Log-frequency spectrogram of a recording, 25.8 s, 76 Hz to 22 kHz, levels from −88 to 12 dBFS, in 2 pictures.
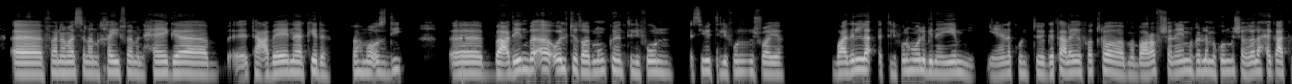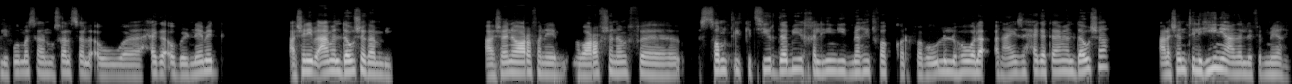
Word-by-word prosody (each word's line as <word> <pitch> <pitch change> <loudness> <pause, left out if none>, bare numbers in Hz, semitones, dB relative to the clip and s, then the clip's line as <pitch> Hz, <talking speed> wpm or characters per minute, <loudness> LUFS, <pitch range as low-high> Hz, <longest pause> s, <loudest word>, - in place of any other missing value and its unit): آآ 160 0 +7
فأنا 175 +1 -2
مثلًا 170 -1 -2
خايفة 175 0 0
من 165 -2 -5
حاجة 170 -1 +3 0.4
ب - - -4
تعبانة 175 +3 +3
كده، 160 -4 -1 0.2
فاهمة 175 -1 -2
قصدي؟ 195 +6 -4 0.5
آآ 170 +1 +3
بعدين 165 +6 +4
بقى 210 0 +4
قُلت 205 +1 +1
طَب 180 -2 +1
ممكن 190 +2 -2
التليفون 175 -1 -3 0.2
أسيب 190 - -2
التليفون 180 +1 -5
شوية، 160 -2 -2 0.5
وبعدين 170 +4 +3
لأ، 210 0 +4
التليفون 165 +4 -7
هو 200 0 +1
اللي 195 - +3
بينيّمني، 170 -4 -2
يعني 150 +1 -8
أنا 165 - -3
كنت 170 0 -10
جات 165 +1 -3
عليّا 175 +1 +3
فترة 180 -2 -1
ما 155 0 -8
باعرفش 170 +4 0
أنام 185 +3 -1
غير 185 +1 -3
لما 180 -1 +1
أكون 185 +2 -3
مشغّلة 175 -1 -2
حاجة 180 0 -2
على 175 - +6
التليفون، 170 +1 -7
مثلًا 175 -1 -4
مسلسل 170 +1 -4
أو 145 -1 -5
حاجة 170 -1 -2
أو 165 - -1
برنامج، 165 +5 0 0.8
عشان 190 -1 +2
يبقى 170 -3 +6
عامل 185 +2 +6
دوشة 185 +1 +5
جنبي، 155 -4 -1 0.9
عشان 165 +4 +1
أعرف 170 0 +6
أنام، 155 -2 -3
ما 150 - -7
باعرفش 160 +4 +3
أنام 170 0 -1
في 150 -3 -2 0.2
الصمت 195 +1 0
الكتير 205 +2 -5
ده 190 +2 +4
بيخلّيني 190 -2 -1
دماغي 175 +2 -2
تفكر، 175 -4 -6
فباقول 155 +4 -2
اللي 180 -2 0
هو 180 0 +2
لأ، 175 -1 +3
أنا 145 - -8
عايزة 170 +3 -4
حاجة 185 -1 -1
تعمل 185 0 -1
دوشة 210 +7 +2 0.5
علشان 200 +6 +1
تلهيني 210 +3 +3
عن 165 -3 +1
اللي 160 -1 -2
في 160 - -11
دماغي، 155 -5 -5
175 Hz, 190 wpm, -23 LUFS, 160-185 Hz, 0.9 s, آآ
